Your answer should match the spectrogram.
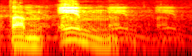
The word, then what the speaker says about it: Tan'im: Di sini bacanya Tan'im.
